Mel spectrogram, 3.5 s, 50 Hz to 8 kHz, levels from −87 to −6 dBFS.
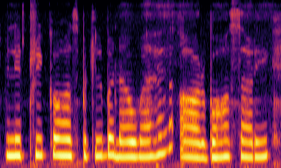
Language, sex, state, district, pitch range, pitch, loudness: Hindi, female, Himachal Pradesh, Shimla, 260-285 Hz, 275 Hz, -13 LUFS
